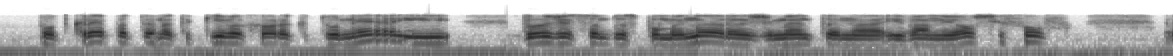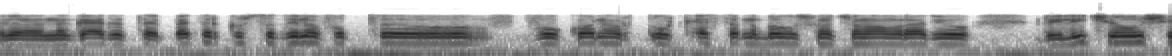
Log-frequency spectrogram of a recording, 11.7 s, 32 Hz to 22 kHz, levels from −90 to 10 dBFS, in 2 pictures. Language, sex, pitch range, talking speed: Bulgarian, male, 135-170 Hz, 150 wpm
